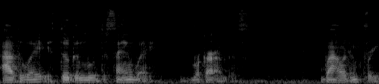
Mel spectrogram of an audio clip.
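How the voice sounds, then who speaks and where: A quiet man with a calm tone. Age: young. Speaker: vlogger. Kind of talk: casual monologue vlog. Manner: quiet, calm.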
